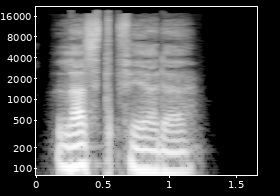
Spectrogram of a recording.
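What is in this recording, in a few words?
"Lastpferden", German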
